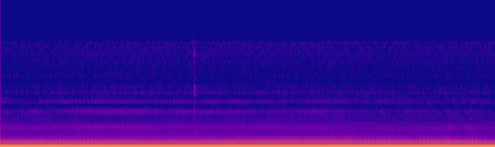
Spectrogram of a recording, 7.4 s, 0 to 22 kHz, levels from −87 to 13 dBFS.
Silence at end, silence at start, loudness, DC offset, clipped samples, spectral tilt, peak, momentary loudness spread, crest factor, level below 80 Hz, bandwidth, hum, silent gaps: 0 s; 0 s; -16 LUFS; under 0.1%; under 0.1%; -12.5 dB/octave; -8 dBFS; 1 LU; 6 dB; -48 dBFS; 1.7 kHz; none; none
